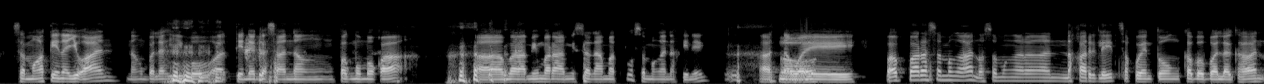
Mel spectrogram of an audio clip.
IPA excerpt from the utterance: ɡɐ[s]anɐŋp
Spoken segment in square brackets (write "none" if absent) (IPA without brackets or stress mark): s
